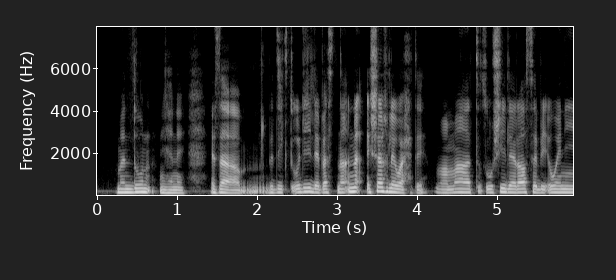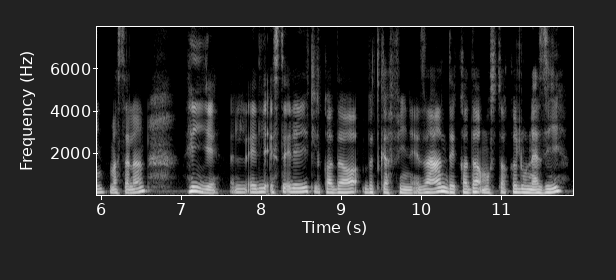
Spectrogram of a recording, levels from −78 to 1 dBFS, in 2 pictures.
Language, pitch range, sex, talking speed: Arabic, 145-185 Hz, female, 125 wpm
